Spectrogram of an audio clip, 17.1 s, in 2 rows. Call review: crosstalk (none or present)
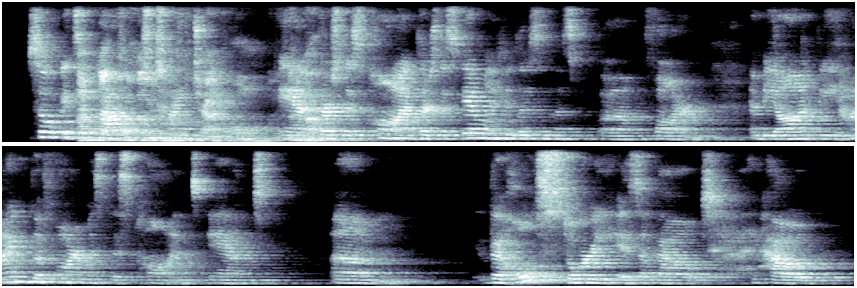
present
